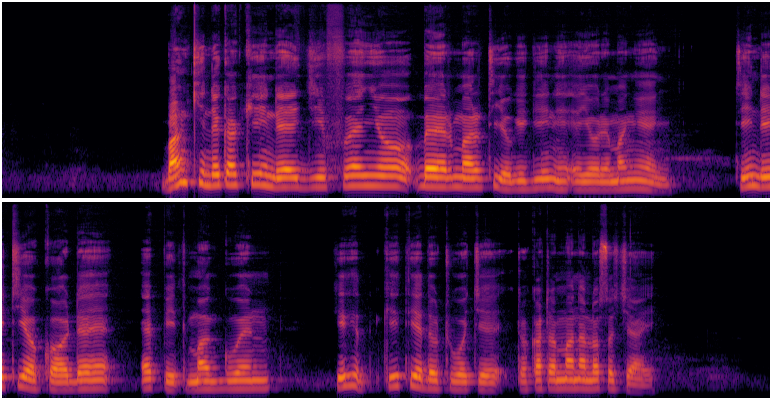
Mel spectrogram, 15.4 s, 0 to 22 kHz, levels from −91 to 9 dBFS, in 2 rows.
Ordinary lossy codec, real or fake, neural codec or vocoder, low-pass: none; real; none; none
